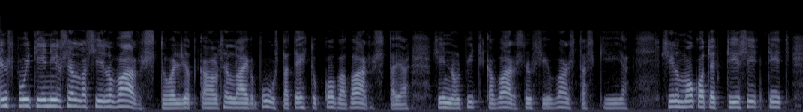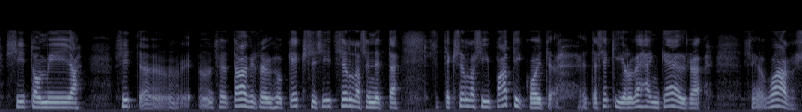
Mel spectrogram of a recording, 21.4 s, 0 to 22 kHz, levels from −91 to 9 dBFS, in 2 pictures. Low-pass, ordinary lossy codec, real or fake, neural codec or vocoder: 7.2 kHz; none; real; none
